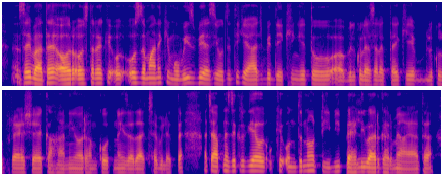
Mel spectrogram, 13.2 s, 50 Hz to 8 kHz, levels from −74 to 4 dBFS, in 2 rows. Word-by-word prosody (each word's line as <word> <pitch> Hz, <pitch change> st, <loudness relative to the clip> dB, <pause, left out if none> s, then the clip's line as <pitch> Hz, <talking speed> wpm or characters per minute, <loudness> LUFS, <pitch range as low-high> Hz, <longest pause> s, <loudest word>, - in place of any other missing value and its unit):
अ, -, -, -10 dB
सही 145 Hz, +1 st, +5 dB
बात 125 Hz, -3 st, +7 dB
है, 140 Hz, +1 st, +7 dB
और 120 Hz, +2 st, +8 dB
उस 125 Hz, 0 st, +3 dB
तरह 135 Hz, 0 st, +2 dB
के -, -, +2 dB
उ 125 Hz, -, 0 dB, 0.2 s
उस 140 Hz, 0 st, +4 dB
ज़माने 135 Hz, +1 st, +2 dB
की 145 Hz, -, -10 dB
मूवीज़ 125 Hz, +3 st, -2 dB
भी 140 Hz, 0 st, +1 dB
ऐसी 120 Hz, +1 st, -2 dB
होती 115 Hz, +1 st, -5 dB
थीं 155 Hz, -, -8 dB
कि 145 Hz, -, -1 dB
आज 110 Hz, 0 st, +2 dB
भी 125 Hz, -, -2 dB
देखेंगे 115 Hz, +1 st, -6 dB
तो 115 Hz, 0 st, -3 dB, 0.2 s
अ, -, -, +1 dB
बिल्कुल 105 Hz, +2 st, -4 dB
ऐसा 105 Hz, +1 st, -1 dB
लगता 105 Hz, 0 st, -5 dB
है 105 Hz, -, -1 dB
कि 110 Hz, +2 st, -9 dB
ये 115 Hz, -, -2 dB, 0.2 s
बिल्कुल 105 Hz, +1 st, -7 dB
फ़्रेश 105 Hz, -1 st, -2 dB
है 100 Hz, -, +1 dB
कहानी 100 Hz, +1 st, -7 dB
और 100 Hz, -, -3 dB
हमको 95 Hz, +1 st, -4 dB
उतना 100 Hz, 0 st, -8 dB
ही 100 Hz, -, -6 dB
ज़्यादा 100 Hz, 0 st, 0 dB
अच्छा 95 Hz, -, -6 dB
भी 100 Hz, -1 st, -9 dB
लगता 95 Hz, -1 st, -6 dB
है। -, -, -14 dB, 0.3 s
अच्छा, 130 Hz, -, +4 dB
आपने 140 Hz, +3 st, 0 dB
ज़िक्र 135 Hz, 0 st, -3 dB
किया 140 Hz, +1 st, +4 dB
उ 130 Hz, -, +4 dB, 0.2 s
कि -, -, -3 dB
उन 120 Hz, -1 st, -3 dB
दिनों 140 Hz, +4 st, -1 dB
टीवी 120 Hz, 0 st, -8 dB
पहली 110 Hz, +3 st, +2 dB
बार 110 Hz, -2 st, +6 dB
घर 105 Hz, -3 st, -4 dB
में 105 Hz, +1 st, -4 dB
आया 95 Hz, 0 st, -2 dB
था, 100 Hz, +1 st, -3 dB
115 Hz, 260 wpm, -24 LUFS, 105-130 Hz, 0.3 s, और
